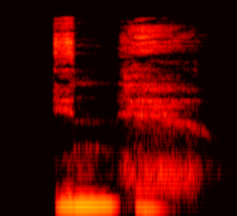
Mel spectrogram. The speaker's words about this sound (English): Inhale and exhale. Inhale. And exhale.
